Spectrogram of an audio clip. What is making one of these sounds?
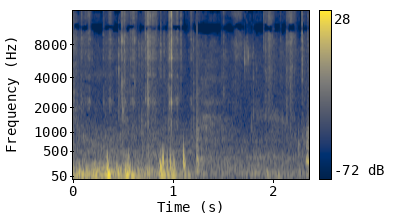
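A wooden spatula scrapes through loose soil.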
